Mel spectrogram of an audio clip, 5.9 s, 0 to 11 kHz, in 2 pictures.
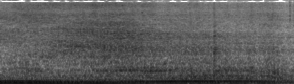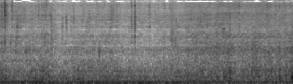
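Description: A 4x4 SUV engine running close by with a steady low hum, loud for about the first three seconds and then dropping to a quieter, steady run.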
